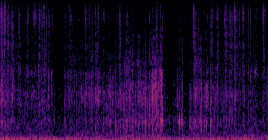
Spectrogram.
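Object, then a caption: Fabric bag strap with beaded braid. Long nails scratch along the strap of a black fabric bag with a gold beaded braid. The result is a quiet, continuous run of dense, crinkly rasping and fine ticking over a steady low rumble, with a brief brighter flurry midway.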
